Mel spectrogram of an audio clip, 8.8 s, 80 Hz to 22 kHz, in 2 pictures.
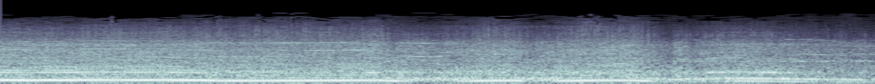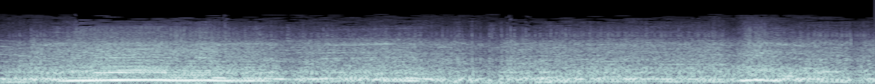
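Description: Lada 21074 rally car's four-cylinder engine, heard from inside the cabin, running at high revs at a steady pitch, then, about two seconds in, dropping and swinging up and down again and again as the driver lifts off and accelerates on the stage.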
